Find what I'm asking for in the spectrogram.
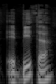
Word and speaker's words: Ibiza: Me and Angie, we actually met each other halfway around the world on the tiny party island, pronounced in America as Ibiza. To the Europeans, it is Ibiza.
